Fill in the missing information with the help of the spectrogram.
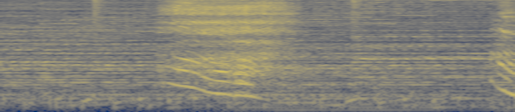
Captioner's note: exasperated sigh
